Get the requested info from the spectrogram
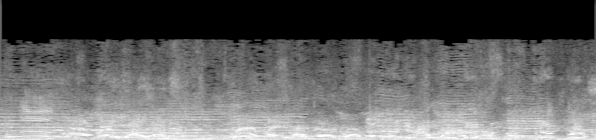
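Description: Many voices talking and calling at once in a dense crowd, over music with held bass notes that shift every second or so.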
